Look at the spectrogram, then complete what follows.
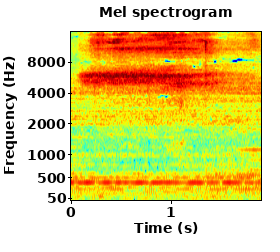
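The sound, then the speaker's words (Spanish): A deep, drawn-out inhalation, a steady airy hiss of breath that holds an even level for about two seconds with no talking over it. “Respirando, inhalo.”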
